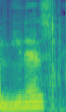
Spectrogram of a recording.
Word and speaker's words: Muniz: what's his name is Frankie Frankie Muniz that's how you pronounce it he was a big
